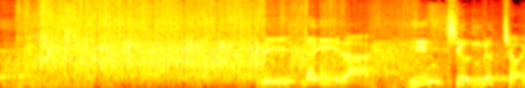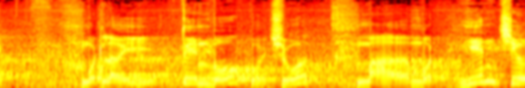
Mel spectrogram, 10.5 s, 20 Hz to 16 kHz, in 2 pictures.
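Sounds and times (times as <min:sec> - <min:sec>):
audience applause at a religious sermon: 0:00.0 - 0:04.2
speech: 0:02.6 - 0:10.4.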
